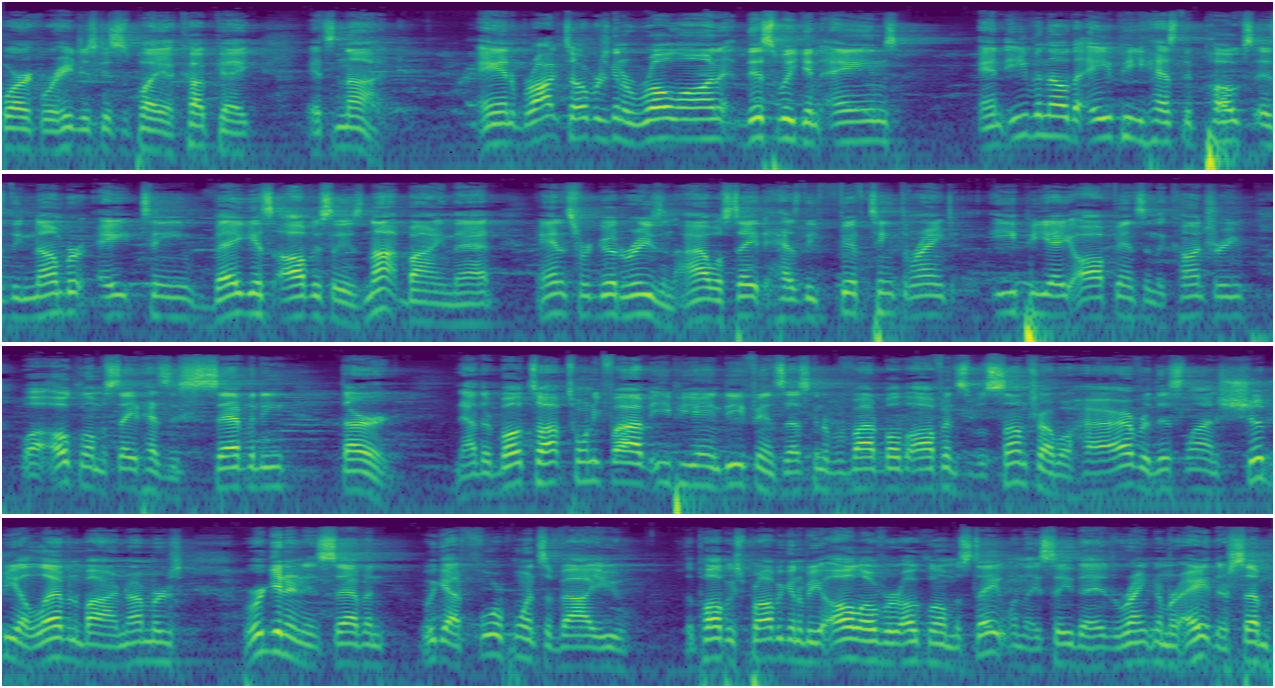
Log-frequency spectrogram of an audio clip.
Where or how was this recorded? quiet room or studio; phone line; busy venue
busy venue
